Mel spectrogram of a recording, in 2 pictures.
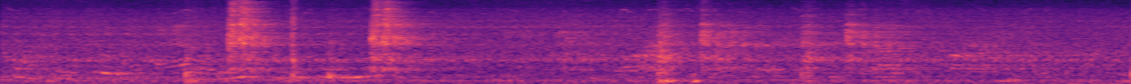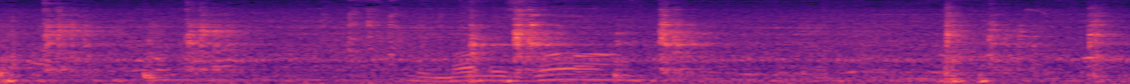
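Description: A coaster cart rumbles steadily along metal rails.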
